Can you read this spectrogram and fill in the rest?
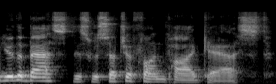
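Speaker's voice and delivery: ordinary talk, nothing marked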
